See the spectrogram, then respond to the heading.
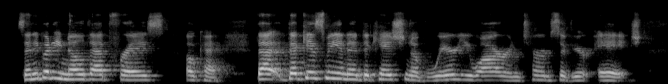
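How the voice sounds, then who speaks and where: Here a woman speaks at a moderate pace with ordinary pitch variation. Hers is a plain, everyday voice, fairly high in pitch. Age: 60s. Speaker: state legislator. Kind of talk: panel forum presentation.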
